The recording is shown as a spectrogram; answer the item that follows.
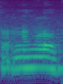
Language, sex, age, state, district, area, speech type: Malayalam, male, 30-45, Kerala, Palakkad, urban, spontaneous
